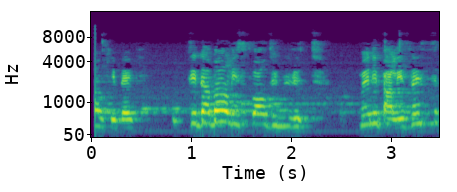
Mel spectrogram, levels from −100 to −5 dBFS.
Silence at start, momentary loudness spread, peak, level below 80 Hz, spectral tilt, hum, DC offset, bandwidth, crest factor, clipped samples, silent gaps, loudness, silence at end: 0.05 s; 15 LU; -2 dBFS; -72 dBFS; -3 dB/octave; none; under 0.1%; 7.6 kHz; 18 dB; under 0.1%; none; -18 LUFS; 0 s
